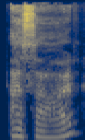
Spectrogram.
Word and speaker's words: Assad: because he was like, most Americans say Assad, and I'm like, Assad. Between English, Spanish, and Arabic, if I see an A, it's an ah. It is automatically an ah.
